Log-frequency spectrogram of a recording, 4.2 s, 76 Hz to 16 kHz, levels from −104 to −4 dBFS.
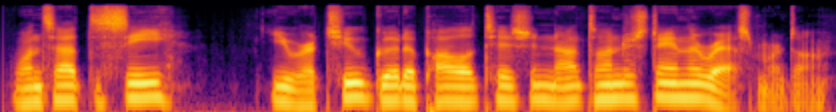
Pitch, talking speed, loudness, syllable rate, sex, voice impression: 135 Hz, 230 wpm, -17 LUFS, 6.4 syllables/s, male, slightly masculine, very adult-like, slightly cool, slightly refreshing, slightly sincere, slightly unique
